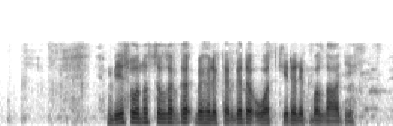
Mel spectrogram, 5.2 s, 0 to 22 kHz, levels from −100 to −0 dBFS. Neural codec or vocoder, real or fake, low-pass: none; real; 5.4 kHz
